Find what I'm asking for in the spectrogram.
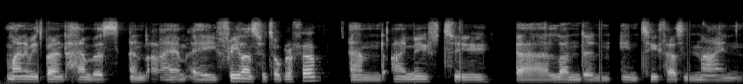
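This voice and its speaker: A man's voice: lowish voice, flat delivery, moderate pace, sharp tone, no room sound, low-quality recording. A man in his forties from Hungary, a native Hungarian speaker, talking reflectively in an interview with frequent hesitations. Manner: reflective, hesitant with many fillers. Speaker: guest photographer. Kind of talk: recorded interview clip.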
